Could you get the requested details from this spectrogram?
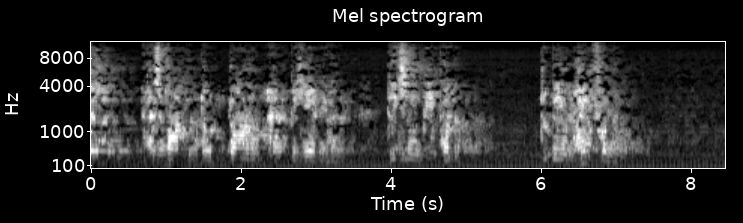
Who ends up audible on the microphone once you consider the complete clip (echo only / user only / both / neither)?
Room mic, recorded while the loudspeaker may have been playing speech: echo only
